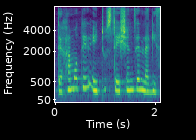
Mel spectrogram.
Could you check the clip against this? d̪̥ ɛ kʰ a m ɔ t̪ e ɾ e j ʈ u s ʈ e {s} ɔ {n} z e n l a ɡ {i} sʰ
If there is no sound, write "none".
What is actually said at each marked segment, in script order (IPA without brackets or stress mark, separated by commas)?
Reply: ʃ, n, i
